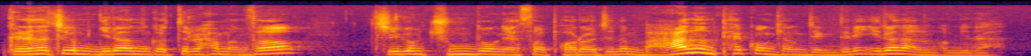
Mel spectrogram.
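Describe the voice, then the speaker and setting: Male commentator, high-pitched, animated casual talk on politics. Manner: animated, acts out countries as quarrelling people.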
